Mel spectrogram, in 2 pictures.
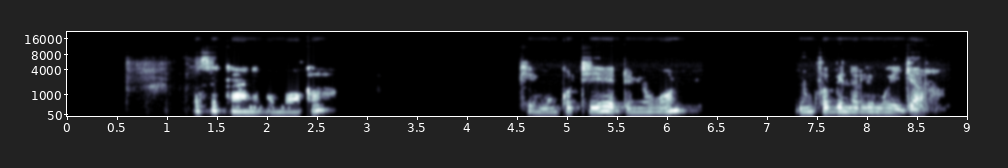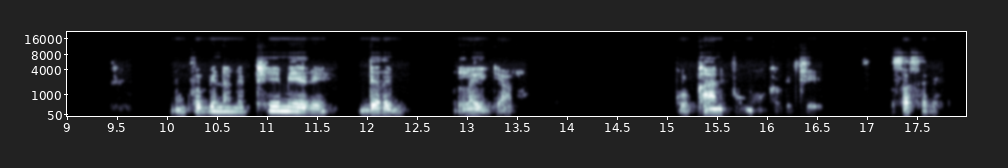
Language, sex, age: Wolof, female, 36-49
